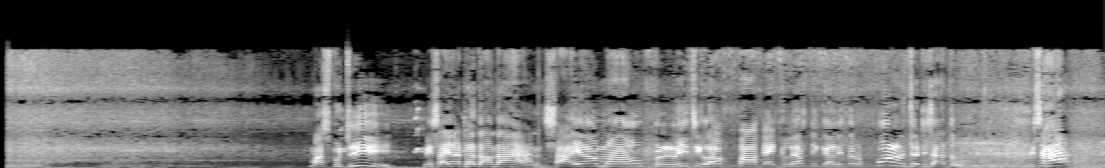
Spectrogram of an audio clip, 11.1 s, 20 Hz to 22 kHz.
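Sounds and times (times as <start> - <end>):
passing vehicle engine: 0.1 - 3.0, 5.3 - 11.0.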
